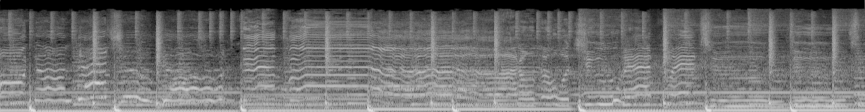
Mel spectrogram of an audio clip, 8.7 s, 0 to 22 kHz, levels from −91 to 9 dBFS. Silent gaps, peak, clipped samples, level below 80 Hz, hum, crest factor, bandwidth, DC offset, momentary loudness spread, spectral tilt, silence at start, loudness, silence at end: none; 0 dBFS; under 0.1%; -16 dBFS; none; 10 dB; 16.5 kHz; under 0.1%; 3 LU; -4.5 dB/octave; 0 s; -12 LUFS; 0 s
